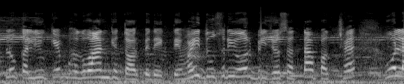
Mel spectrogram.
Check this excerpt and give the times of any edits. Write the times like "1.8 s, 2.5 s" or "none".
2.6 s

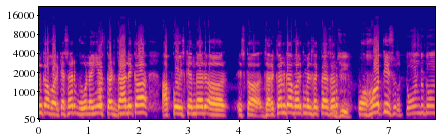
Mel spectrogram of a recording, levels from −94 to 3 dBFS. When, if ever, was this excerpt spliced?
1.3 s, 7.1 s

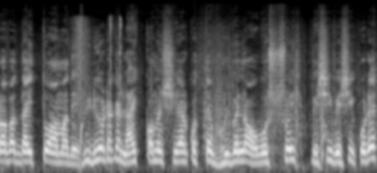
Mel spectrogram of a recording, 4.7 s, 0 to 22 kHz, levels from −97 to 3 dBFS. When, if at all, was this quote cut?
1.0 s

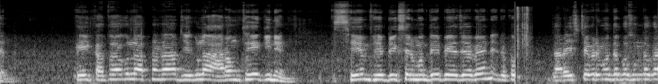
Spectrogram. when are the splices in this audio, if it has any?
5.2 s

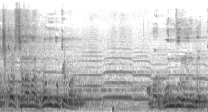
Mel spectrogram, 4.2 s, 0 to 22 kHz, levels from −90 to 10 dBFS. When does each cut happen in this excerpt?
1.7 s, 2.9 s

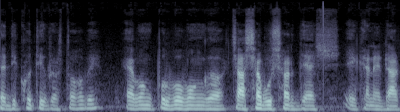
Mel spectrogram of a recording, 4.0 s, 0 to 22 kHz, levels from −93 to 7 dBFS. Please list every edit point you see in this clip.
1.1 s

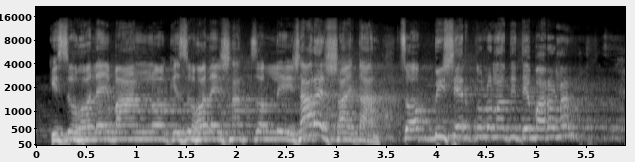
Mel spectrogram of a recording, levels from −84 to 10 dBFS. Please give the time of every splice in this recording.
none

